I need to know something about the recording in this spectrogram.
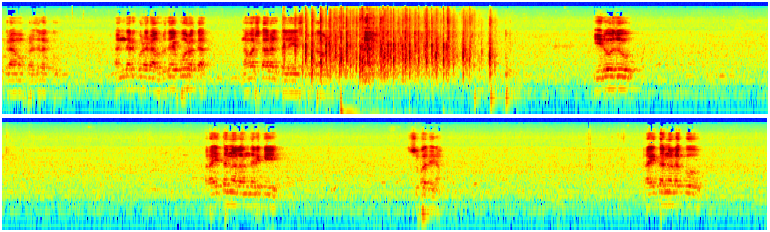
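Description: A middle-aged man speaks with animation into a microphone, his voice carried over loudspeakers in short bursts.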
